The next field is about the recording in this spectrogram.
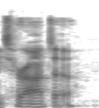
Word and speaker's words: Toronto: Well, they don't pronounce the T in Toronto.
